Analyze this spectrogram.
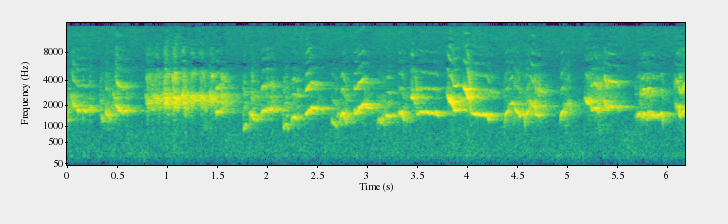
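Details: Belgrade canary, 2016, sung in slavujar fashion and described as excited. A continuous stream of varied chirps, buzzy trills and downward-sliding notes runs with only brief dips.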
